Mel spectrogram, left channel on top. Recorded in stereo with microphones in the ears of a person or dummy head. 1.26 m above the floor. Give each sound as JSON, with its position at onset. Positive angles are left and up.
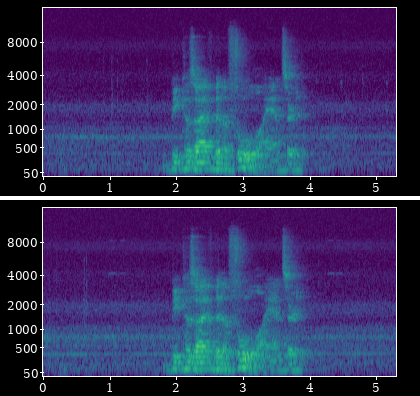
{"t": 1.8, "sound": "a man speaking", "side_deg": 45, "distance_m": 5.5}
